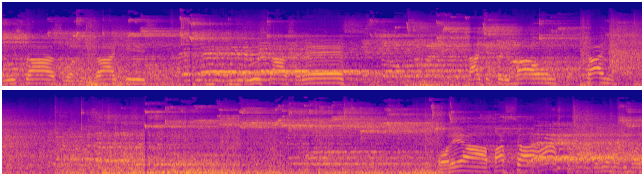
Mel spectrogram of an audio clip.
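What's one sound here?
Sneakers squeak sharply on a hard court in an echoing gym.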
